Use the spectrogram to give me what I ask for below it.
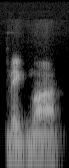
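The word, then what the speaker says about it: Mi'kmaw: of those words yeah yeah for sure people pronounced it incorrectly so yeah migma butt spell Mi apostrophe k m a w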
